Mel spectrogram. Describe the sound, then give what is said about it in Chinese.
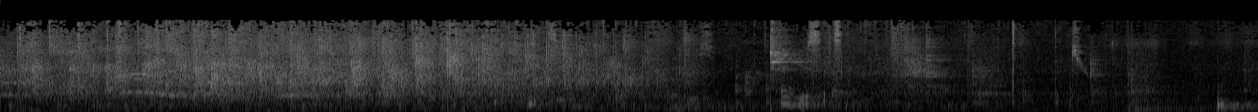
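A church audience claps steadily to welcome the preacher for the sermon, a dense wash of many hands that fades over about five seconds, leaving scattered claps, shuffling and faint voices. “弟兄姐妹请坐，我们以掌声来欢迎我们一起只是来证道。”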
